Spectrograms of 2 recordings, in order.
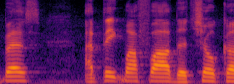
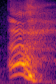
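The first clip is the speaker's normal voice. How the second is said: high, loud mock groan; 12 semitones higher, 6 dB louder than usual. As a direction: groan as you get up hurt. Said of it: "Mark Sanchez get up like".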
